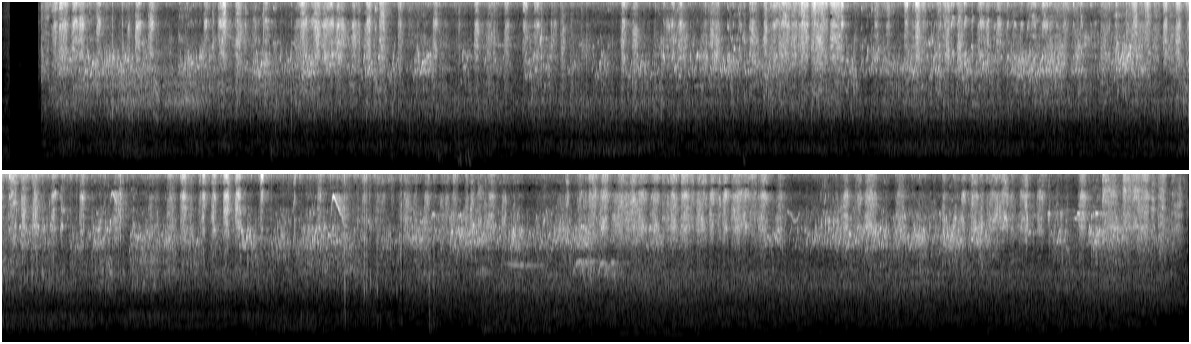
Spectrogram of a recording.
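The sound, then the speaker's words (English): A wild budgerigar flock chitters nonstop, a dense, high-pitched tangle of chirps and twittering that keeps a steady, busy loudness throughout, with no voices. “Let's have a listen to some wild budgies now.”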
